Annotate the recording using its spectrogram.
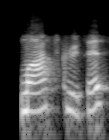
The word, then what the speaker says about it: Las Cruces: And it's La Cruces? Is that how you say it? – Las Cruces, yes.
